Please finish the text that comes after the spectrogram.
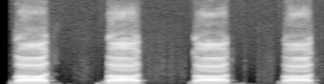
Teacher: জিহ্বার আগা থেকে কিন্তু উচ্চারণ হবে না, যদি সামনে থেকে উচ্চারণ করেন তাহলে ভুল হবে, দাল হয়ে যাবে।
